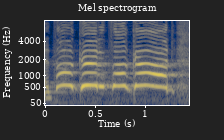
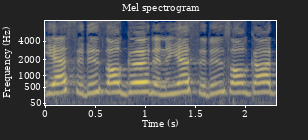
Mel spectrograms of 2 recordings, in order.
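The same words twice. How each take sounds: First: Much higher, louder sing-song "It's all good, it's all God."; sing-song mockery. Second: "Yes, it is all good" said louder and firm, then "all God" earnest; sincere affirmation. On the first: Minister lampooning a phrase she hates, in a much higher, louder sing-song. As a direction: lampoon the phrase in a silly chirpy voice. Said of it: "You know how I hate when people say that". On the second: Real, not acted. Minister reclaiming the phrase in earnest, louder and firm. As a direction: reclaim the words with conviction. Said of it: "Because you know what?".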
